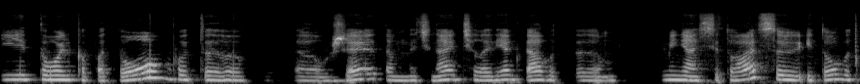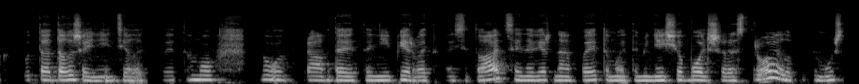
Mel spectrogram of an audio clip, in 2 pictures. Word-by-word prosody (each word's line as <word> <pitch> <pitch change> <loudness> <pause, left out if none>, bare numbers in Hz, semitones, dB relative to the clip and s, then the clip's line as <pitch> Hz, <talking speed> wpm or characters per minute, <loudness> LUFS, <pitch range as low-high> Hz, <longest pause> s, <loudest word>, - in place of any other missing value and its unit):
И 220 0 0
только 210 -2 +4
потом 230 - +3
вот, 220 -1 -3
э, 195 -1 +1 0.5
э, 175 -1 -7
уже 200 +9 +4
там 185 -2 -2
начинает 195 +4 0
человек, 210 0 0
да, 205 +2 +4
вот, 195 -1 -5 0.2
эм, 185 0 -5 0.4
менять 205 -3 +3
ситуацию 210 - +1
и 195 - -1
то 205 +4 0
вот 220 0 -3
как - - -25
будто 205 0 -3
одолжение 190 -3 +1
делать. 90 - -5
Поэтому, 210 +2 -1 0.4
ну, 210 -2 -2 0.2
правда, 190 -1 -3
это 185 0 -1
не 190 0 +2
1 180 -2 -1 0.2
ситуация, 195 +3 -1
наверное, 190 -1 -1
поэтому 195 -1 -1
это 185 - -5
меня 185 0 +2
ещё 190 +1 +4
больше 190 0 +2
расстроило, 220 - +1
потому 195 -1 -5
что 205 -1 -2
195 Hz, 135 wpm, -24 LUFS, 185-215 Hz, 0.5 s, только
